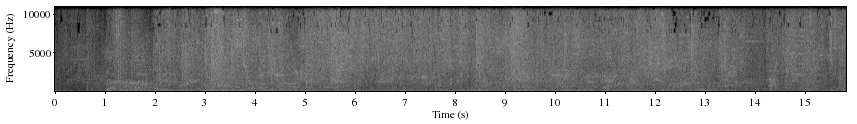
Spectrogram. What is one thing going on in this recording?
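Magic blasts and explosions crackle and boom in a busy fight.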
